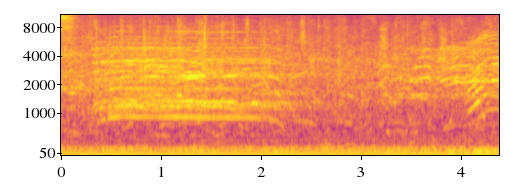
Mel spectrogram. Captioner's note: people cheering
